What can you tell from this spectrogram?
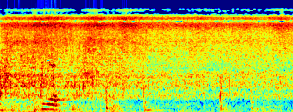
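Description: Chicken pieces and tomato paste sizzling in hot oil in a non-stick kadai while being stirred with a wooden spatula: a steady, loud frying hiss with a few light knocks of the spatula against the pan.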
